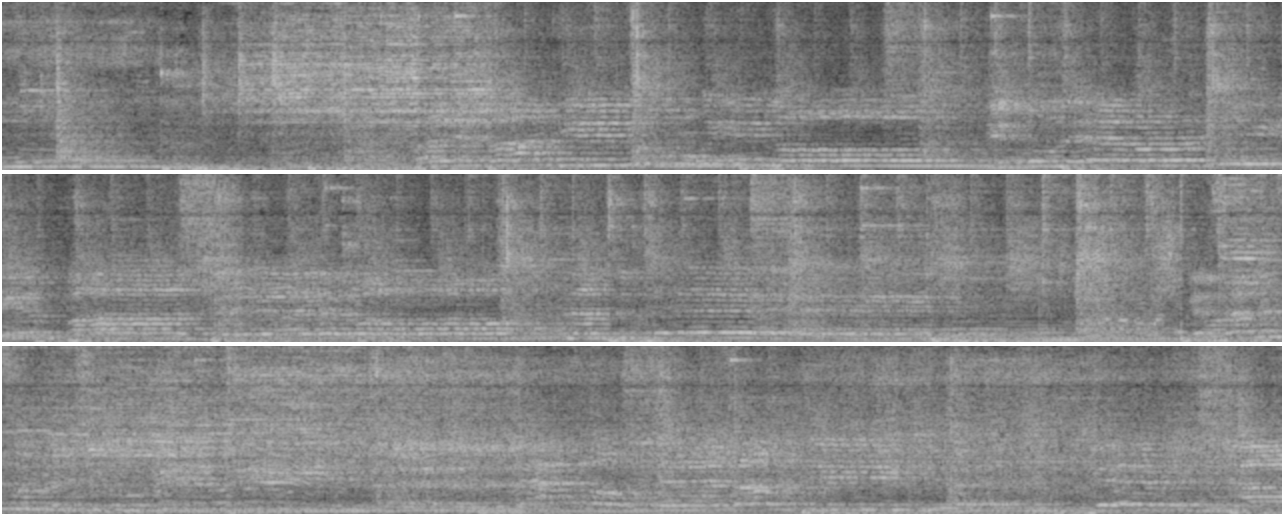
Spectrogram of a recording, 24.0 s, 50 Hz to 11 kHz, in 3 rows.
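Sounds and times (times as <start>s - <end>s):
woman singing pop song: 0.0s - 1.4s, 2.6s - 24.0s
backing track with steady beat: 0.0s - 24.0s.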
